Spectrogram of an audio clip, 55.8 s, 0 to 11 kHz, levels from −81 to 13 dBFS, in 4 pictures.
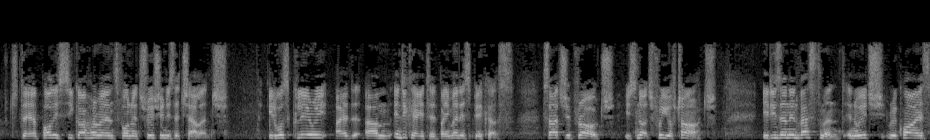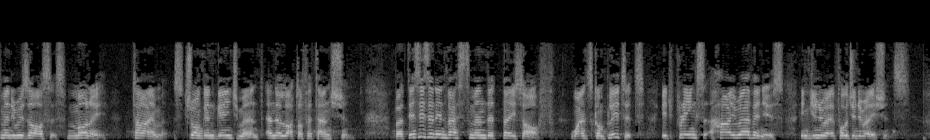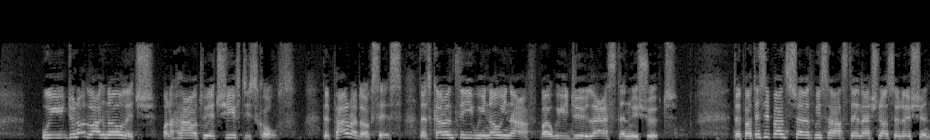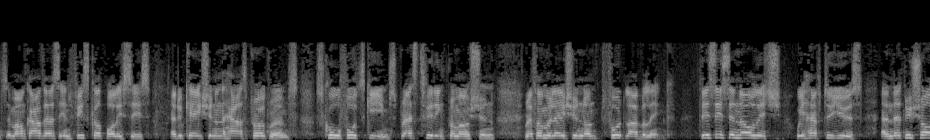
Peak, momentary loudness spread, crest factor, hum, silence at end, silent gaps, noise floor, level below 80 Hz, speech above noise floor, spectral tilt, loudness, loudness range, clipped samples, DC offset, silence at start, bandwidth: -4 dBFS; 9 LU; 16 dB; none; 0 s; none; -45 dBFS; -78 dBFS; 25 dB; -2.5 dB/octave; -19 LUFS; 2 LU; under 0.1%; under 0.1%; 0.05 s; 8 kHz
